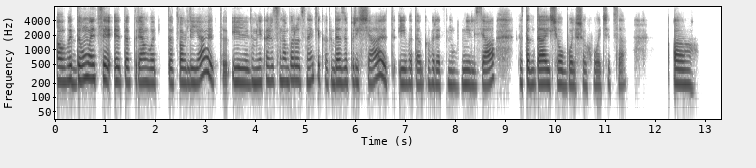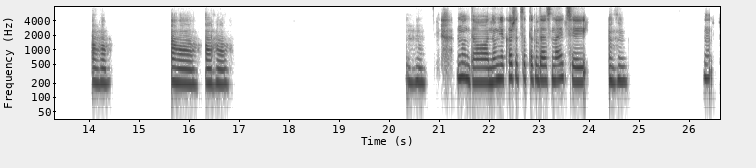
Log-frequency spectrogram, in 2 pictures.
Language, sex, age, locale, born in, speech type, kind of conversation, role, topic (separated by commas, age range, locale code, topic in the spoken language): Russian, female, 35-39, ru-RU, Ukraine, conversation, unstructured, none, Почему так трудно заставить человека отказаться от вредных привычек?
